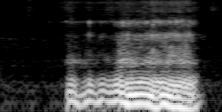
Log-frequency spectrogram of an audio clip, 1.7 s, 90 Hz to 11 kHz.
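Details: Bob, a 2-year-old blue French Bulldog, indoors enjoying attention and a head massage; one low, rumbling snore-like grunt lasting about a second, with layered harmonics, in a quiet room.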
